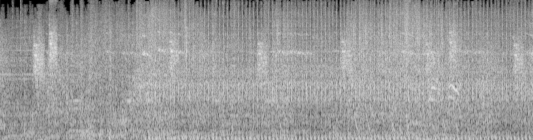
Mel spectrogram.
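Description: A heavy walker vehicle thuds along in steady rapid steps.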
